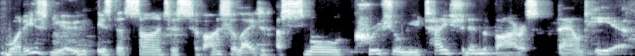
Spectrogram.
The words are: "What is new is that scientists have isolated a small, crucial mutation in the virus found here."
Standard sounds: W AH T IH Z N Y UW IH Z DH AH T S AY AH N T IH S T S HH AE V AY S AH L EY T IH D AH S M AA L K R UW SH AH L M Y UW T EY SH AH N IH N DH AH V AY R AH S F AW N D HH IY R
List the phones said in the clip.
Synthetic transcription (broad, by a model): W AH T IH Z N Y UW IH Z DH AH T S AY AH N T IH S T S HH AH V AY S AH L EY T IH D AH S M AA L K R UW SH AH L M Y UW T EY SH AH N IH N DH AH V AY R AH S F AW N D HH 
